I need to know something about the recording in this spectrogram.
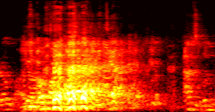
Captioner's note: laughter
